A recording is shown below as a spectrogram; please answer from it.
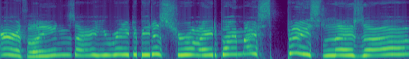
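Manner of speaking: very high, shrill space-villain voice, "laser" stretched out. Asked to do a Marvin impression for the group: Marvin the Martian voice. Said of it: "Can you do a Marvin for us?".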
